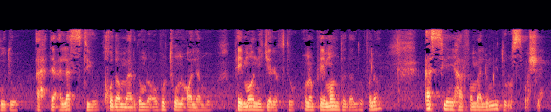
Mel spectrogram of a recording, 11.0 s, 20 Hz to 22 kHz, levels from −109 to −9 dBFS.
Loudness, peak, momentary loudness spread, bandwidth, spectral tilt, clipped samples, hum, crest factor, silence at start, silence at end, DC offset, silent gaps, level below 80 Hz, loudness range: -22 LUFS; 0 dBFS; 15 LU; 7.8 kHz; -4.5 dB/octave; under 0.1%; none; 22 dB; 0 s; 0.15 s; under 0.1%; none; -60 dBFS; 2 LU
